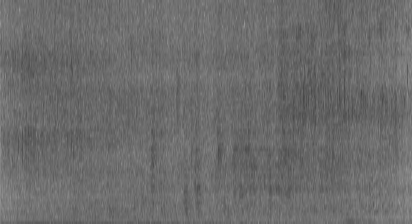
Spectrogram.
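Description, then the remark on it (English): A loud, steady roar of rushing floodwater from five major rivers in Virginia at flood stage all at once fills the whole stretch. It is a dense hiss with a deep low rumble and droning hum underneath, with no voices and no pauses. “So in the section where you hear the waters rising and electrical lines snapping and stuff, that's actually the sound of five major rivers in Virginia at flood stage all at once.”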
